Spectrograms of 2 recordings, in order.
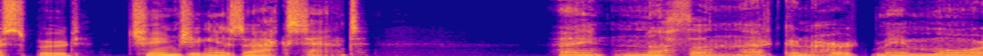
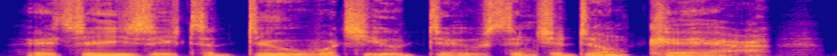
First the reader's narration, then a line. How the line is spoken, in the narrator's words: Wayne growled to the two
